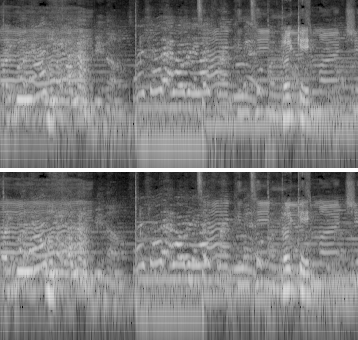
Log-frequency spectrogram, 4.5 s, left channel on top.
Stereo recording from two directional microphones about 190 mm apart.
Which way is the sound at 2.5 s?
Centre (ahead or behind).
